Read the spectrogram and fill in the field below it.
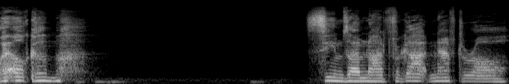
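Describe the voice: Doing a put-on character voice, a man speaks raspy and monotone, with flat intonation, at a fairly high pitch and a fairly slow pace, leaving long, frequent pauses.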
